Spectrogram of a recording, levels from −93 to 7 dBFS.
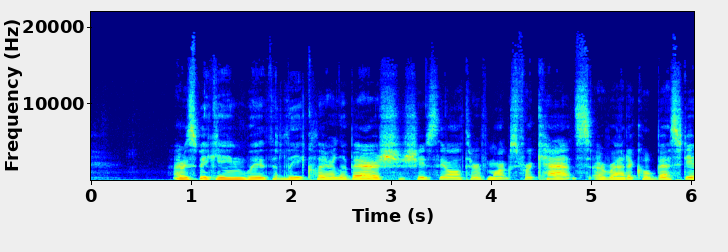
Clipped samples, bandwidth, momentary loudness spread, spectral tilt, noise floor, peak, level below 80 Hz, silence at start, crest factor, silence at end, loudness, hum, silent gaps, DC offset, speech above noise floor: under 0.1%; 15 kHz; 8 LU; -5 dB/octave; -64 dBFS; -12 dBFS; -58 dBFS; 0.85 s; 16 dB; 0 s; -29 LUFS; none; none; under 0.1%; 35 dB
